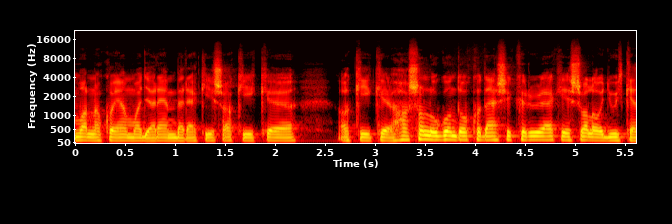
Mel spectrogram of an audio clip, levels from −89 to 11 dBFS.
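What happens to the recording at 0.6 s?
Nothing goes wrong at 0.6 s; the speech runs on intact there, with no dropout, click, distortion or other fault.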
